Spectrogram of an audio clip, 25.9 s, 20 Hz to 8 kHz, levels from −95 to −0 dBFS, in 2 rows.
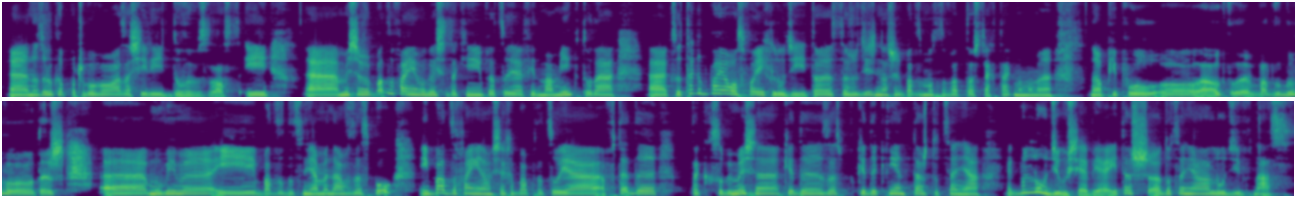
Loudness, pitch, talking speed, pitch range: -21 LUFS, 200 Hz, 185 wpm, 185-220 Hz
